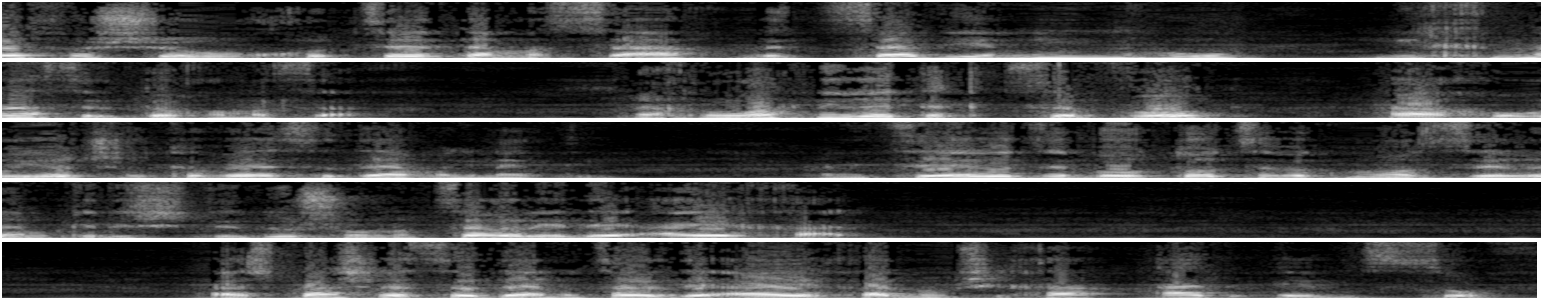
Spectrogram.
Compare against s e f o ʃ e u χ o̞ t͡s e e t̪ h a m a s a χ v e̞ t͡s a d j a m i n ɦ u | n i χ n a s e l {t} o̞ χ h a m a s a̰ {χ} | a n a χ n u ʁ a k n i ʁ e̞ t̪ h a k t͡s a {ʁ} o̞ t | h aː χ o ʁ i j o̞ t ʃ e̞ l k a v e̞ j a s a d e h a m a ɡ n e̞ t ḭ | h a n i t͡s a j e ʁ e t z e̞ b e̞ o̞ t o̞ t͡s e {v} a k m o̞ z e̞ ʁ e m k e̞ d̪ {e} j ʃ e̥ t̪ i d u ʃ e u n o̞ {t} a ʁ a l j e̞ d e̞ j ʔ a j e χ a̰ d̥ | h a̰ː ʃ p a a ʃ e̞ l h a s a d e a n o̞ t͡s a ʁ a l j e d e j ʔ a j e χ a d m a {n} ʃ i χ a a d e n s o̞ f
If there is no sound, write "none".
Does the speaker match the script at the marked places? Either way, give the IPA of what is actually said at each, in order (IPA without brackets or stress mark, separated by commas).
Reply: t, χ, v, v, e, t͡s, m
